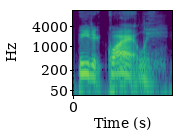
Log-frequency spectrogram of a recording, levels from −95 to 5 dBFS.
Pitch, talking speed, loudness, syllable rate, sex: 110 Hz, 180 wpm, -20 LUFS, 4.6 syllables/s, male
